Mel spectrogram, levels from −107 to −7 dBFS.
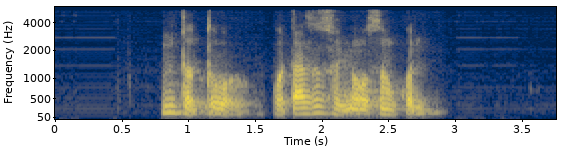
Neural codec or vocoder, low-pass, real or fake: vocoder, 22.05 kHz, 80 mel bands, HiFi-GAN; 5.4 kHz; fake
